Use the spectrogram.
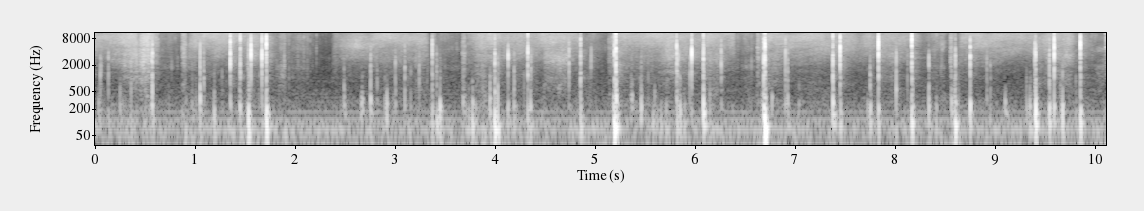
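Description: A black-gloved hand brushes the side of a soft plastic wet wipes pouch with short strokes of an angled paintbrush. Each stroke makes a quick, crisp, bright scratch with almost no ring, in an uneven stream of strokes over a faint, steady low hum.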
